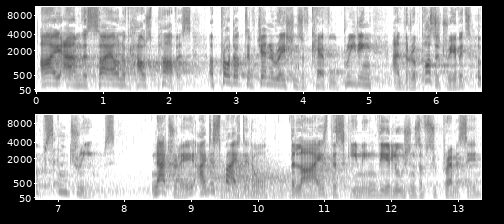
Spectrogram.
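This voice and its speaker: A suave, self-flattering noble mage for a fantasy game. His voice is very bright and crisp-edged, swooping theatrically with dry wit. It rings in a reverberant hall. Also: fairly high pitch, moderate pace, slight background noise. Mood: theatrical, self-mocking. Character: witty, vain aristocratic male mage, sardonic rebel exile. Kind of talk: video game dialogue acting.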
